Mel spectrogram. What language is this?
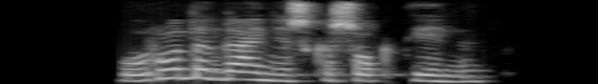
Western Mari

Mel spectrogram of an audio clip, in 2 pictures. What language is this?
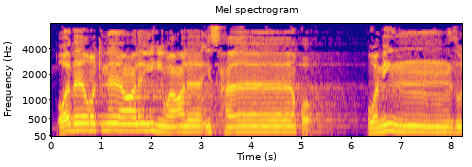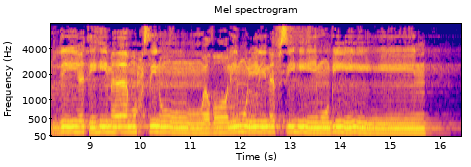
Arabic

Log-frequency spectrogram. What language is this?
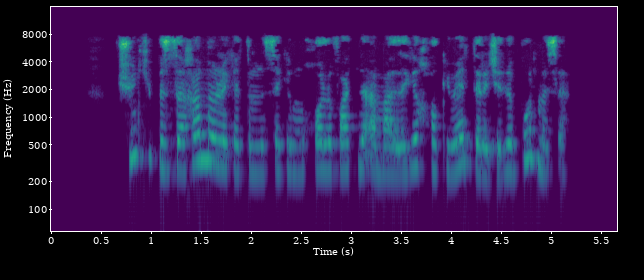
Uzbek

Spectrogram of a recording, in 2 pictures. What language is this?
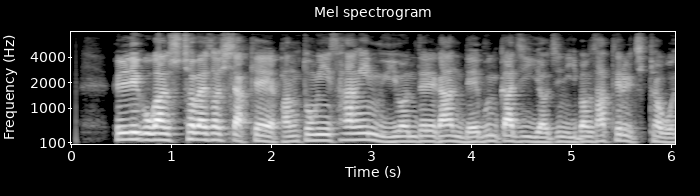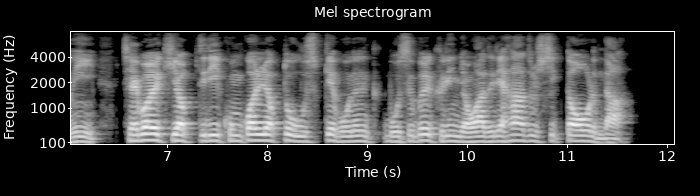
Korean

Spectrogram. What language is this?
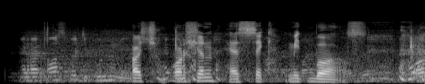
Javanese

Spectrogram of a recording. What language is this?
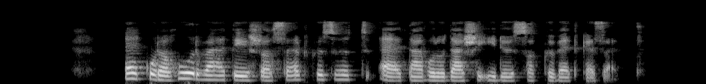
Hungarian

